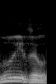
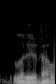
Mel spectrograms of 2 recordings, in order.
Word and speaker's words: Louisville: Mike in Louisville, Kentucky, or to pronounce it correctly, people in Louisville know this, that if you're from Louisville, you don't pronounce it Louisville.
